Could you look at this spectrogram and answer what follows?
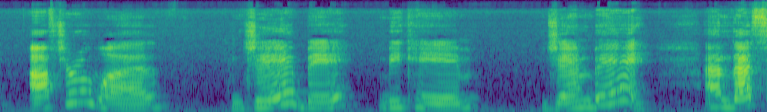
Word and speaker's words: Djembe: Yes, Djembe is my name, so the D is silent.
